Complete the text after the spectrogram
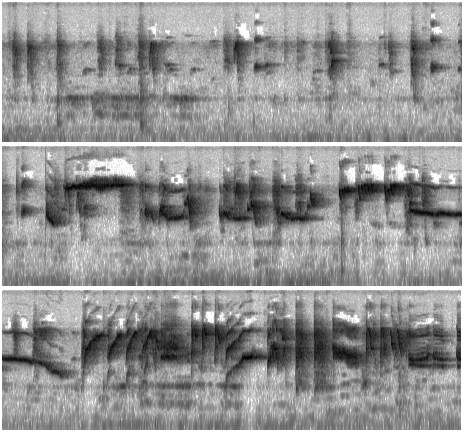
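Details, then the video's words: Asian pied starling singing: scattered chirps at first, then from about five seconds loud whistled, slurred notes sweeping up and down, merging into a dense, rapid, jumbled warbling run with a faint low hum beneath. "jalak suren pastol ampuh"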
